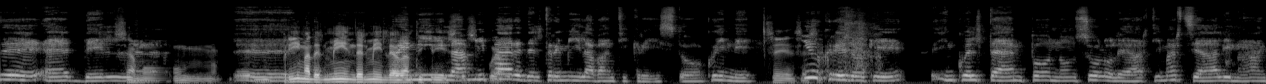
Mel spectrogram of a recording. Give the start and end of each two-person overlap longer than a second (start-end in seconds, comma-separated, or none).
3.9-5.2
